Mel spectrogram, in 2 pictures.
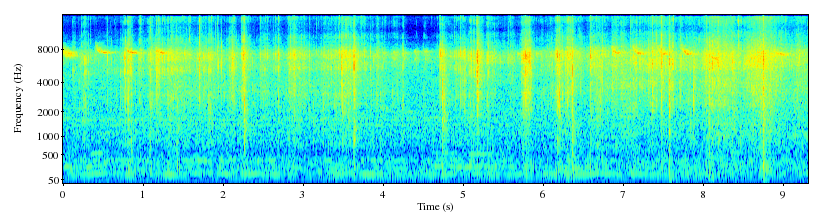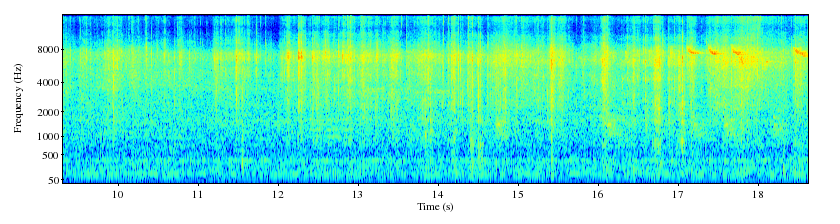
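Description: Plastic bubble wrap crinkling as hands handle and pull at it, with irregular small crackles and clicks.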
